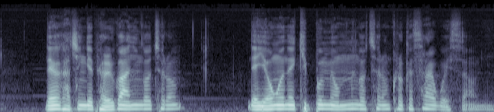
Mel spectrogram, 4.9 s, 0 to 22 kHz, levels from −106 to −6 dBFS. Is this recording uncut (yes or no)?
yes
